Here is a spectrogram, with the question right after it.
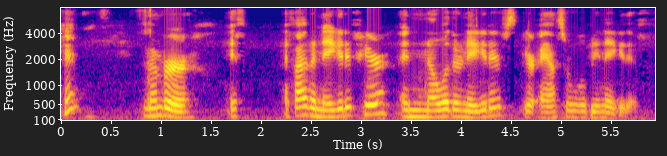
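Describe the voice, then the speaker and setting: A woman talks at a very fast pace, broken by long, frequent pauses. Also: medium pitch for a woman, ordinary pitch variation. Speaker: math teacher. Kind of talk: tutorial.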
